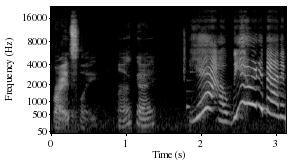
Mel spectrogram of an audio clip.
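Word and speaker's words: Wriothesley: personal dealings with the administrator of the Fortress Risley he's a very shrewd fellow so it is pronounced risely okay yeah we heard about him too he's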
